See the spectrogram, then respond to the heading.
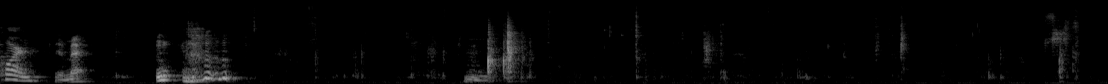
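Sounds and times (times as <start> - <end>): people chewing food: 2.1 - 11.0
mouth clicks and smacks: 9.8 - 11.0.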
